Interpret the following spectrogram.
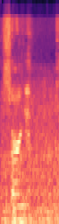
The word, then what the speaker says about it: Sarnia: Is kind of the halfway point in between London and Sarna. Yeah, Sarna rhymes with Narnia.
